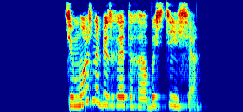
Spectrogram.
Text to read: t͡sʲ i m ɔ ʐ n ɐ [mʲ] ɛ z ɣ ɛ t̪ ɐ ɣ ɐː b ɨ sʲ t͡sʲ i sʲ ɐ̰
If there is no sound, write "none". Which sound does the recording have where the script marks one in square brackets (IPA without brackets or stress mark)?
bʲ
